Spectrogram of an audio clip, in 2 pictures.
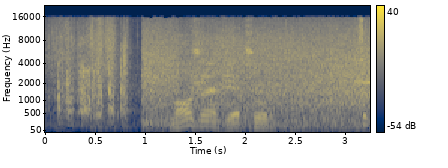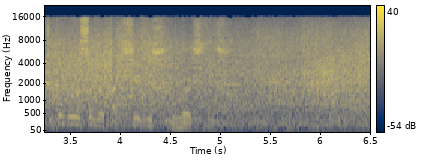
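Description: Wind blows and surf washes on a shore.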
